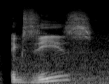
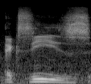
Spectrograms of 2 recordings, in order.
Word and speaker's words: Xyz: xe's think of size xyz is how it's spelled it is how it's pronounced oh yeah xyz yeah it's uh supposed to be i think a like slight corruption of the uh the word exceed uh but it's xz's is how it's uh pronounced for whatever reason sounds dope to me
